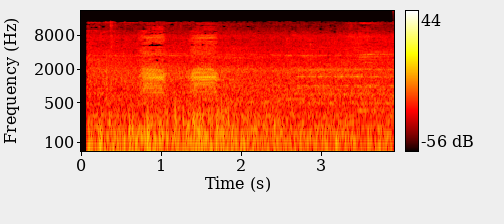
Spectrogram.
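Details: Indian house crow at a freshly built nest holding five eggs outside an apartment, giving two short, nasal caws in quick succession over a loud steady rumble of traffic noise.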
